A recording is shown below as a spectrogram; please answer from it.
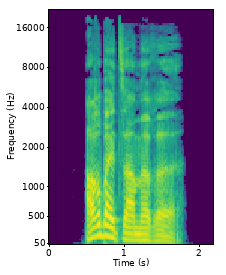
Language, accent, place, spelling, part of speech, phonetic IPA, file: German, Germany, Berlin, arbeitsamere, adjective, [ˈaʁbaɪ̯tzaːməʁə], De-arbeitsamere.ogg
- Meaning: inflection of arbeitsam: 1. strong/mixed nominative/accusative feminine singular comparative degree 2. strong nominative/accusative plural comparative degree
